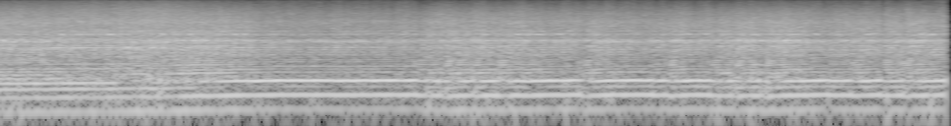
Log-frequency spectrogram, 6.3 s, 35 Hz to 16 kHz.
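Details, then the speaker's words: Rebuilt Sea-Doo GTX DI 951 two-stroke on the lake, fuel of unknown age, about 15; loud drone under load broken by uneven stumbles, skipping at 4200 rpm as RAVE valves open; top end good; owner suspects an odd RAVE hose expanding. "Uh-oh, she's skipping. Heat up here. Heat up here. Not liking that. Top end is good, but it's skipping right at 4200."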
